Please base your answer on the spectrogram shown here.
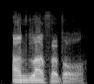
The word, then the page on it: unlovable: British English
